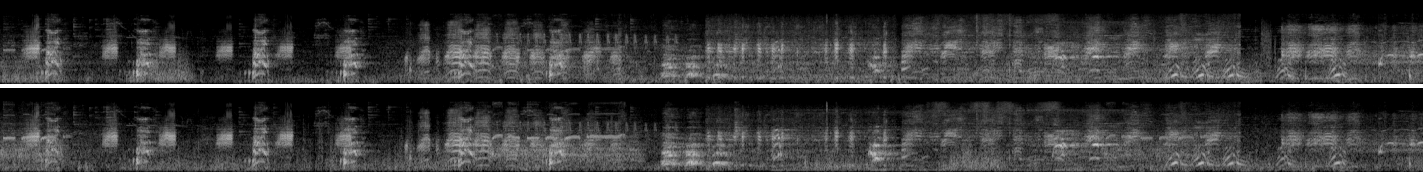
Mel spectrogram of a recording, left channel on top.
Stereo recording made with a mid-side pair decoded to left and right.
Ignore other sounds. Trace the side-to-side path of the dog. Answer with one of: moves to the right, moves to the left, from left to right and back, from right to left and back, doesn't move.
from left to right and back.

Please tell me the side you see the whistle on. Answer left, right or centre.
right.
